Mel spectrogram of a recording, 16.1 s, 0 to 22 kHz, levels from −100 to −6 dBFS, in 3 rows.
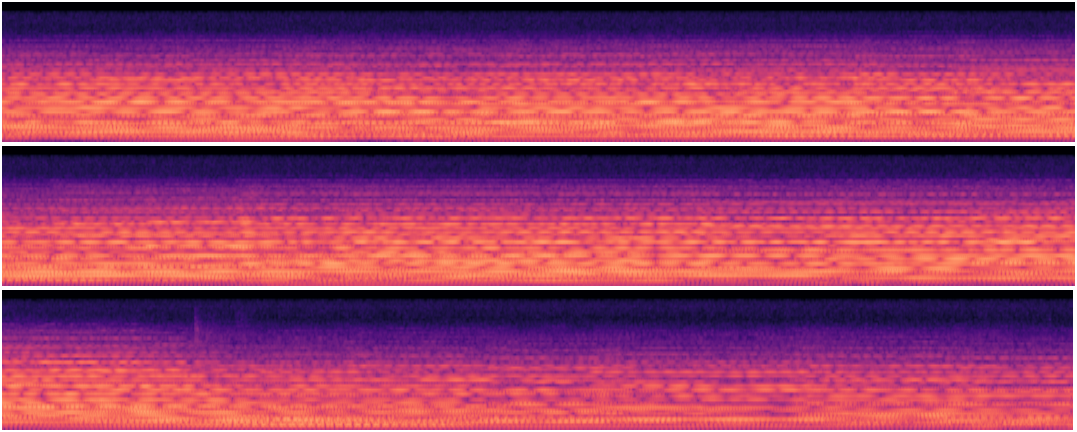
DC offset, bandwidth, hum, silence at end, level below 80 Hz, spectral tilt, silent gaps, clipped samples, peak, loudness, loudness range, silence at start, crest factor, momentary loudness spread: under 0.1%; 15 kHz; none; 0 s; -62 dBFS; -5.5 dB/octave; none; under 0.1%; -10 dBFS; -24 LUFS; 5 LU; 0 s; 16 dB; 7 LU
